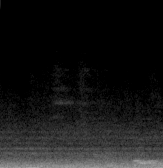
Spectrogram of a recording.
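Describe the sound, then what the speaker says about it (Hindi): A local train rumbles past up close at Tilak Bridge, Delhi, with a dense, roaring low clatter, a brief squeal rising near the end. "कोई लोकल ट्रेन इसको ओवर क्रॉस कर रही है"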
